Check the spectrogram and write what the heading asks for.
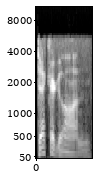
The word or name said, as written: decagon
